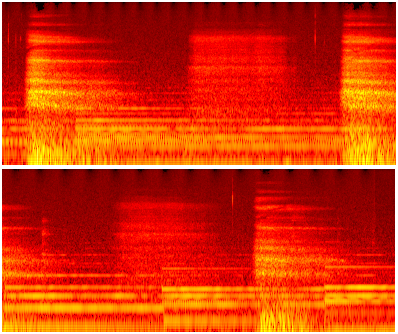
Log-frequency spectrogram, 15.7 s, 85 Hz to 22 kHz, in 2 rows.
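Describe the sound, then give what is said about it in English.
Three deep cleansing breaths at the close of a meditation, each a slow, airy inhale and exhale, evenly spaced over a soft, sustained musical drone. “We're going to take 3 more cleansing breaths to close out this practice.”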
